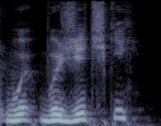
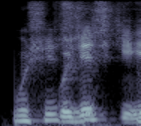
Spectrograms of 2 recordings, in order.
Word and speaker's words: Wojcicki: He also talked about how he got a letter from Susan Wojcicki or Wojcicki, whatever her name is. Do you know how to pronounce her last name? – Wojcicki. – Wojcicki, yeah, Susan Wojcicki, the CEO of YouTube.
